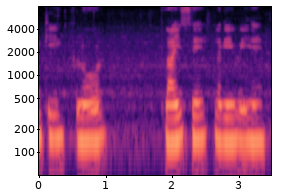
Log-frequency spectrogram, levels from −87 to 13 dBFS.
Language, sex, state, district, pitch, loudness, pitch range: Hindi, female, West Bengal, Alipurduar, 150 Hz, -16 LUFS, 140-160 Hz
